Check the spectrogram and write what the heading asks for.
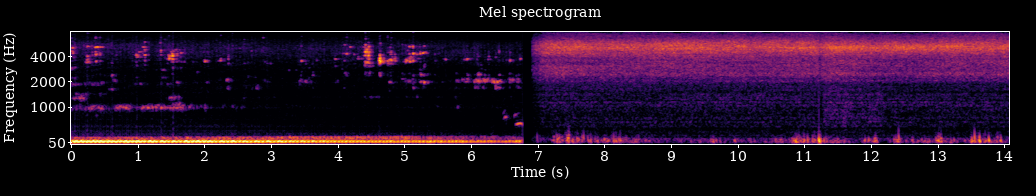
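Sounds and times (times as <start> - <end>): wheel squeals and clanks: 0.0 - 6.8
freight train heavy rumble: 0.0 - 14.0.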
